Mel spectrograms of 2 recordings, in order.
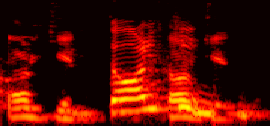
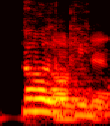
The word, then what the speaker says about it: Tolkien: era ellos, tanto Tolkien, no sé cómo se pronuncia, Santiago, usted que, ¿cómo? Tolkien. Tolkien, ok.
